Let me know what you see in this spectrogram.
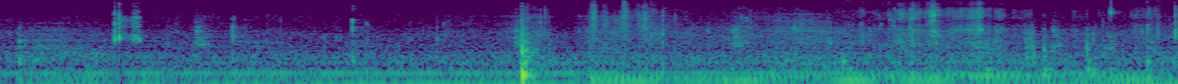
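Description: Soft mouth and chewing sounds from eating mashed potatoes, over a steady low hum. About three seconds in there is one sharp click as the paper cup with its spoon is set down on the table.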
